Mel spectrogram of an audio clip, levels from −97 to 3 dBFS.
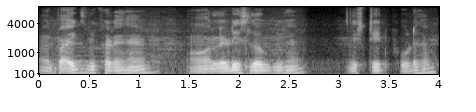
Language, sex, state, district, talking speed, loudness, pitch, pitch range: Chhattisgarhi, male, Chhattisgarh, Raigarh, 210 wpm, -18 LUFS, 105 Hz, 100-110 Hz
